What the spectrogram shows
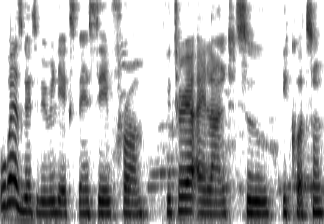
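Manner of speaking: ordinary talk, nothing marked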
